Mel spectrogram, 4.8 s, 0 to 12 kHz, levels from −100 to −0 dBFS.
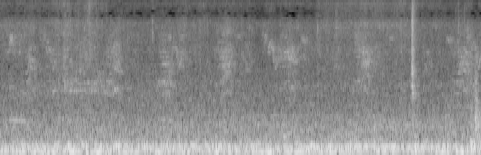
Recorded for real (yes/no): yes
